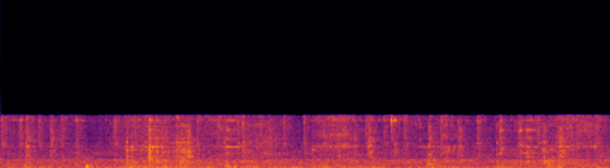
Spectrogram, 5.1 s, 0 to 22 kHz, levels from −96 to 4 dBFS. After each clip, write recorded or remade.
remade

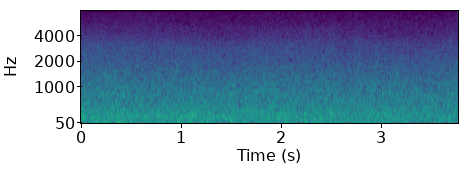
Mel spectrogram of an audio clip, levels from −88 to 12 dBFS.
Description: recorded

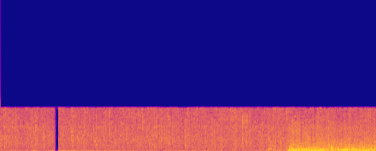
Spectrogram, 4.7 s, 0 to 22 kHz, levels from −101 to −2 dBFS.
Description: recorded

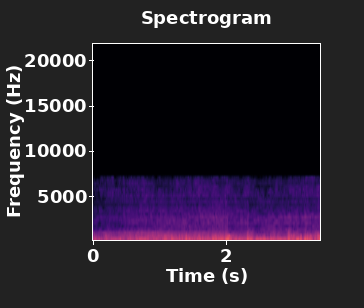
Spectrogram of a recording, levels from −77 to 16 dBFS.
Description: remade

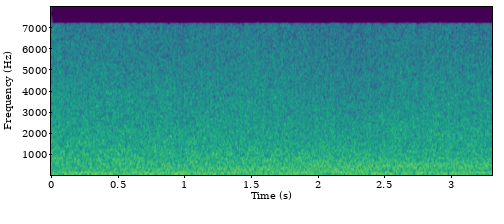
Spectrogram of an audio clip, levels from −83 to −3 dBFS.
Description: recorded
